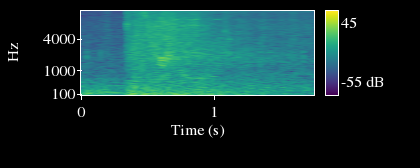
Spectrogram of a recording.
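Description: A Tesla cannon fires in Fallout 4, giving one loud booming blast with a whooshing burst that fades into a rumbling tail.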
